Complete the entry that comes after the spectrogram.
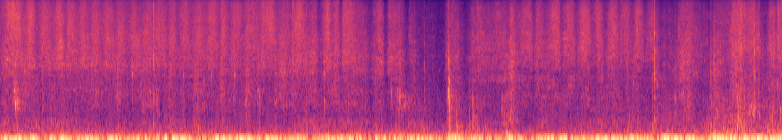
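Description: A hand wipes and rubs the keyboard deck of an open plastic laptop, held upright, with a small cloth. The result is a continuous, steady scrubbing and rubbing over a strong low hum, with bright, streaky swishes as the cloth strokes back and forth.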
